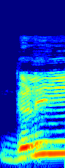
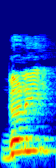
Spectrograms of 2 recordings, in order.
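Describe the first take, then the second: First: The final vowel is held long. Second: The final vowel is cut short. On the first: "ದೀರ್ಘವನ್ನ" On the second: "ಹ್ರಸ್ವ"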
